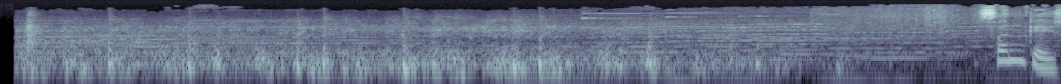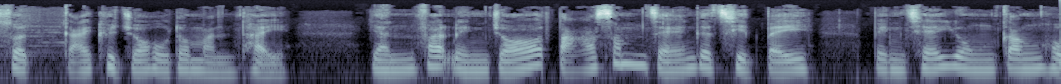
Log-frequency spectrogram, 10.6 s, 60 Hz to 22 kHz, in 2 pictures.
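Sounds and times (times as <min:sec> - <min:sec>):
train carrying lumber, firewood and coal clattering over rail joints: 0:00.1 - 0:05.4
speech: 0:05.0 - 0:10.6.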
